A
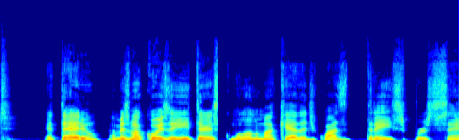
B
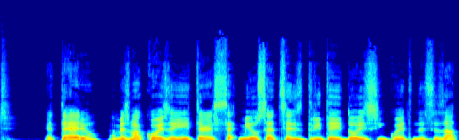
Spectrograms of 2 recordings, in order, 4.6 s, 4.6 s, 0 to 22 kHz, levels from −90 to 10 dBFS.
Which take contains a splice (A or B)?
A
